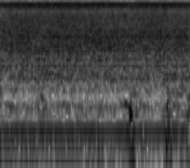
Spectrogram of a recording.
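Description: Red potatoes and minced garlic stir-fry in a quarter teaspoon of oil, a loud continuous close sizzle with a few soft stirring knocks.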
